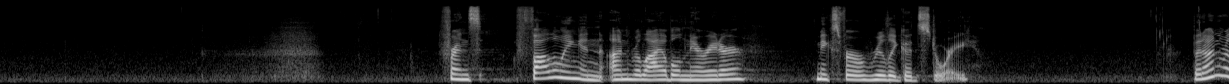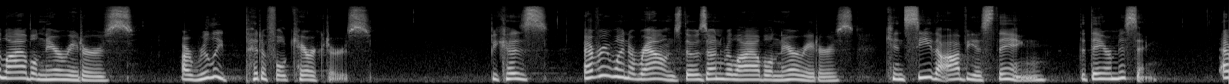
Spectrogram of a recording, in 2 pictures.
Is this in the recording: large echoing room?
yes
